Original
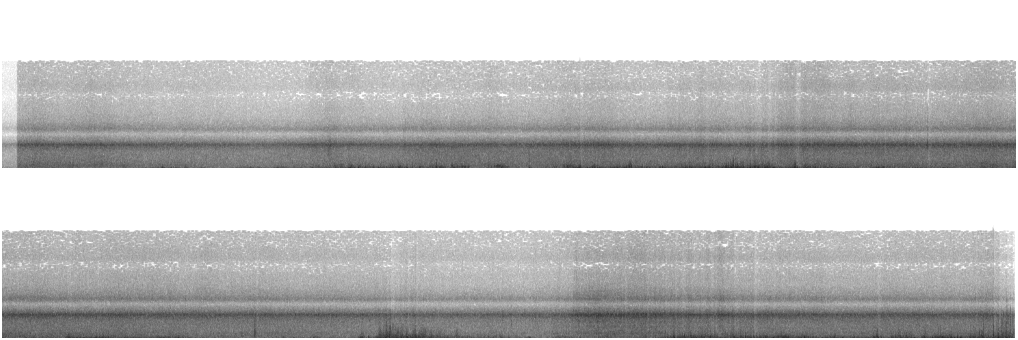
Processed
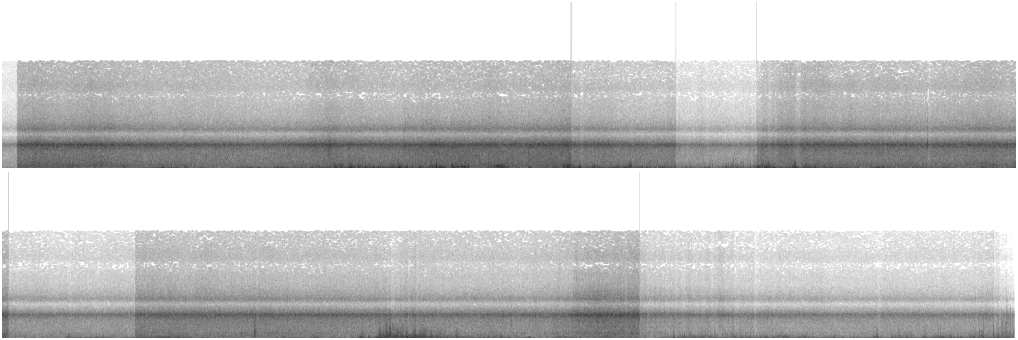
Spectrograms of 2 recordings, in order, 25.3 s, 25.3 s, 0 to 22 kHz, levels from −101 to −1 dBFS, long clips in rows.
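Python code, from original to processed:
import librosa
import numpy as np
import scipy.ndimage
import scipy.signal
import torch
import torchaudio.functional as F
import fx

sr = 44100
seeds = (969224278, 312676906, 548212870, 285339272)

y = fx.gain(x, sr, db=fx.steps((0.0, 2.0), (7.12, -4.0), (8.43, -14.0), (9.44, -3.5), (12.76, -15.0), (14.35, -4.5), (20.65, -15.0)))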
